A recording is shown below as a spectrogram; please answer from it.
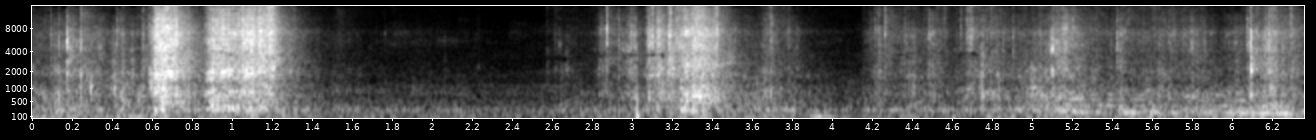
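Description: Gift wrapping paper being ripped and crinkled by hand as a present is unwrapped, in two loud spells: one just under a second in and another about three seconds in, with a lull between.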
